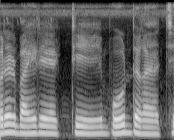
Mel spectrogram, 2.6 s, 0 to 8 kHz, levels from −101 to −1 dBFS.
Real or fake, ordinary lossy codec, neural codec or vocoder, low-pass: real; none; none; 7.2 kHz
